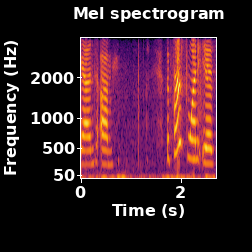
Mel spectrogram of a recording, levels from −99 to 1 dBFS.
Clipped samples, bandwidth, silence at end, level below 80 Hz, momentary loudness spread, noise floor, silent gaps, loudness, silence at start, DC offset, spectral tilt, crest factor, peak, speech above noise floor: 1%; 4 kHz; 0.05 s; -46 dBFS; 13 LU; -42 dBFS; none; -11 LUFS; 0 s; under 0.1%; -5 dB/octave; 14 dB; 0 dBFS; 30 dB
